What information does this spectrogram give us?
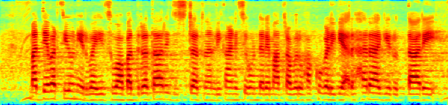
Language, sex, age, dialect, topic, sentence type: Kannada, female, 36-40, Coastal/Dakshin, banking, statement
